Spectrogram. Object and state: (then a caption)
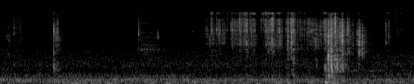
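Bar soap being carved. A solid orange-and-white striped bar of soap, held in the fingers, is carved with a craft knife. Quiet, bright scratching and cutting sounds come as a couple of isolated scrapes, then a denser run of crisp scraping that peaks near the end, over a faint low background hum.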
